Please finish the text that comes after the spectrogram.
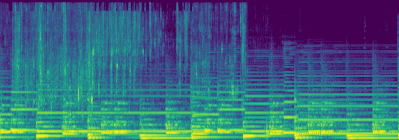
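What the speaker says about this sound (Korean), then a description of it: "찬물에 세 번 깨끗하게 헹궈주면 말릴 때 먼지라든지 이물질이 다 씻겨지고 무말랭이는 말랑말랑해져요" Dried radish strips being rinsed in cold water give off continuous splashing and sloshing, close and fairly loud, with rhythmic bursts of movement and no talking.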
